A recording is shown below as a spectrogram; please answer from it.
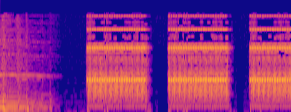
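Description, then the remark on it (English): A telephone rings three times in even, steady bursts with short silent gaps between, a loud buzzy trill, after a brief fading sound at the start. “Afraid to answer it?”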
